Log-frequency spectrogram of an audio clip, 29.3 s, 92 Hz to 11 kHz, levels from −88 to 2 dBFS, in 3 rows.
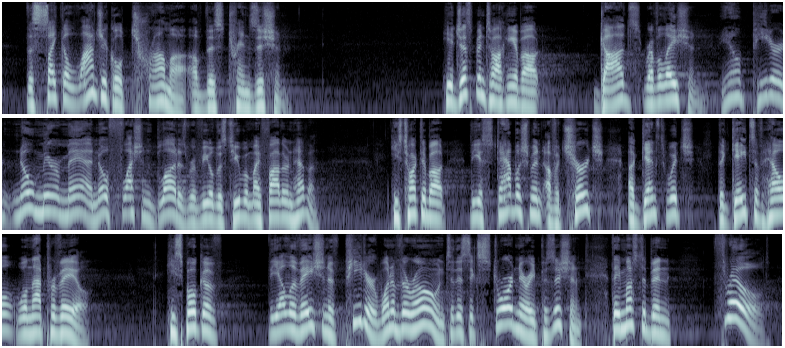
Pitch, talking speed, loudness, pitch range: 160 Hz, 145 wpm, -19 LUFS, 130-185 Hz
